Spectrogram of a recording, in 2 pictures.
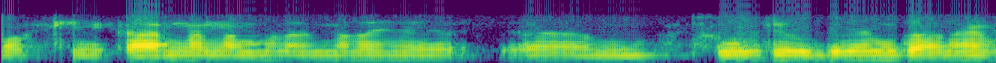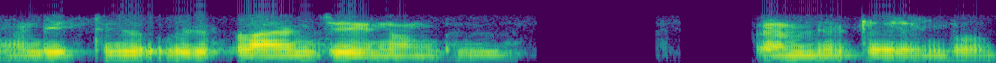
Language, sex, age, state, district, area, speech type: Malayalam, male, 18-30, Kerala, Kollam, rural, conversation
